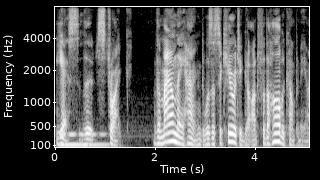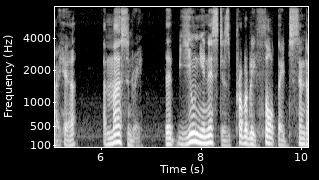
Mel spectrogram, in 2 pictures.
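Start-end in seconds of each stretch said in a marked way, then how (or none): none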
